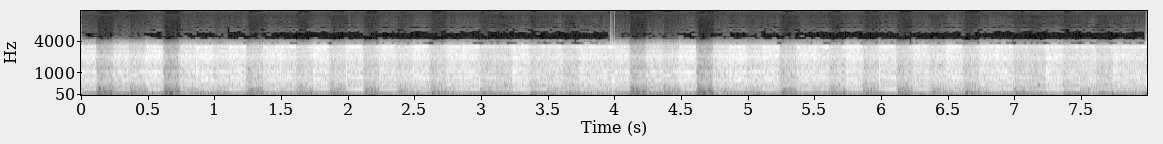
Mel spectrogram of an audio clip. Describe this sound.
120 Sneaked Up Finally
Playing with Guitar Rig and some more FX, finally looped and even more treatment within Peak
distorted, processed, lofi, bandpassed, loop, bpm, 120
